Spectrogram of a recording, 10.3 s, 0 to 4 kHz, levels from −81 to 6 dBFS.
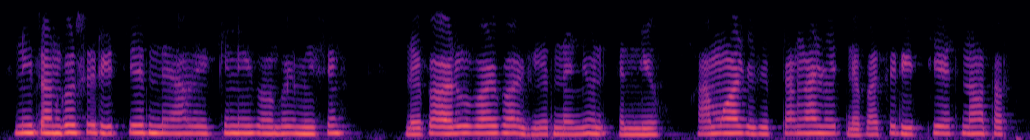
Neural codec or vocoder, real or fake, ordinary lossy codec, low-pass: vocoder, 44.1 kHz, 128 mel bands every 512 samples, BigVGAN v2; fake; none; 3.6 kHz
